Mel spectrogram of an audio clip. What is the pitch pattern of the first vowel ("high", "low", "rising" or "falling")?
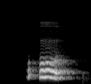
falling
